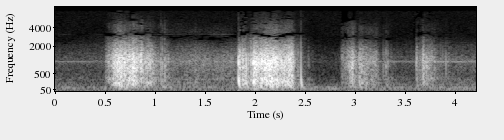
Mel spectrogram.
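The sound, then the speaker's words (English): Four rough, booming bursts of shore bombardment from an American warship at sea, recorded aboard by George Hicks, each a roaring half-second blast, separated by short gaps over a thin steady hiss and faint hum, with no voices. “We're trying to bring you a pool broadcast, the first eyewitness recording of the shore bombardment made by George Hicks aboard an American warship at sea.”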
